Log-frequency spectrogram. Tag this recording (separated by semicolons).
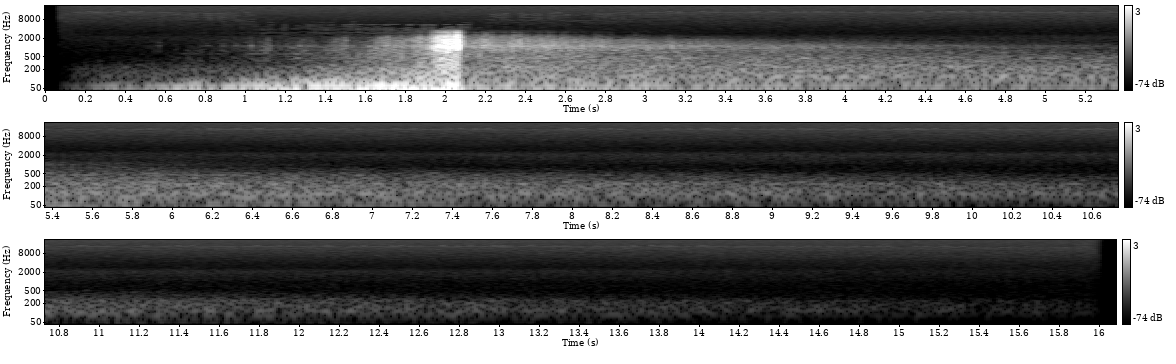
phase-vocoding; granular; viola; soundhack; repitch; processed; low; uplift; cinematic; maxmsp; ableton-live; synthesis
